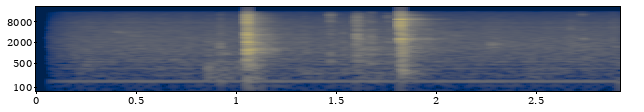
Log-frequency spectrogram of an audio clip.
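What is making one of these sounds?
Case latches click open.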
